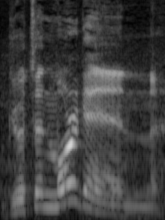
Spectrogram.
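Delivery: slow, loud, hammed-up German accent on "Guten Morgen"; bad German accent. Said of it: "the worst possible German accent".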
